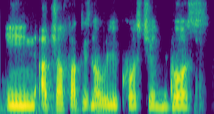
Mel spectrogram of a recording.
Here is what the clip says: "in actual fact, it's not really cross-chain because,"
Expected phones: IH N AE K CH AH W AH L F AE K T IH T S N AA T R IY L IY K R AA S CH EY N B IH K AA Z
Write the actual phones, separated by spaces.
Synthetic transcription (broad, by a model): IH N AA K CH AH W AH L F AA K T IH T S N AA T R IY L IY K AA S CH EY N B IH K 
